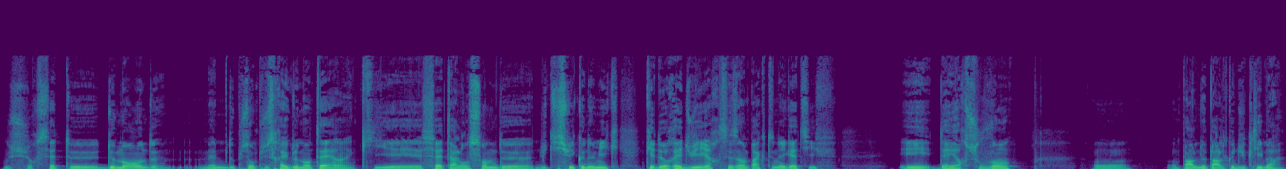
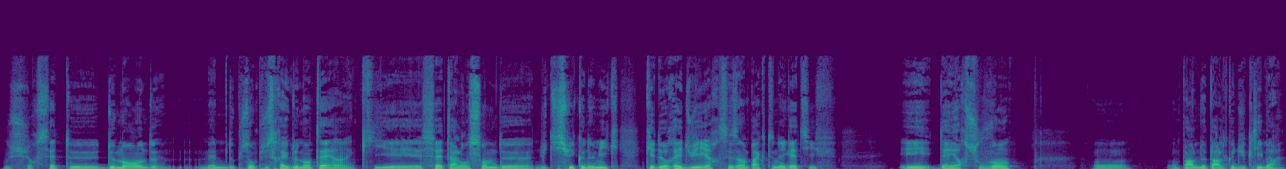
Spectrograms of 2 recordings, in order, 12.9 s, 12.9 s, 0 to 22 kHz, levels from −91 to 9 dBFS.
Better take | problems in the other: neither | none

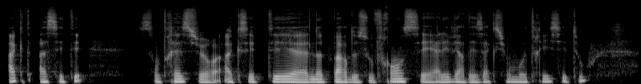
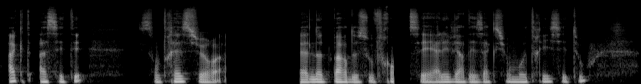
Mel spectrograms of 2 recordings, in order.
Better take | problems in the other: first | audio cutting out; at 2.5 s for 0.5 s and at 4 s

